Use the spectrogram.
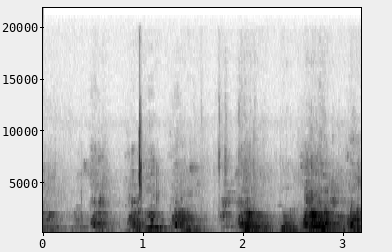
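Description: Dogs bark and yip in short bursts at a property in Manila, several close, sharp barks in an uneven rhythm that grow louder toward the end.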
